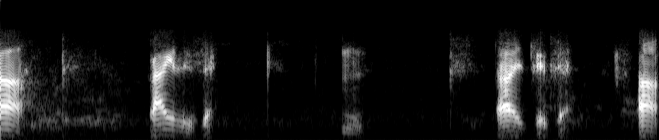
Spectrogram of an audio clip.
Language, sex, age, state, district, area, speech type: Kannada, male, 60+, Karnataka, Mysore, urban, conversation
